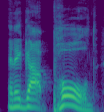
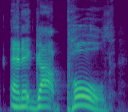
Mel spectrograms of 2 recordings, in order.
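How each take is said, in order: Both takes have the same delivery.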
